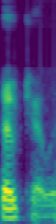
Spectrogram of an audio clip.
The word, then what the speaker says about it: Ochoa: But there's a quarter horse a three-year-old by the name of Ocho, O-C-H-O-A, which I think is pronounced Ocho, isn't it? – Ocho, yeah, that's eight.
